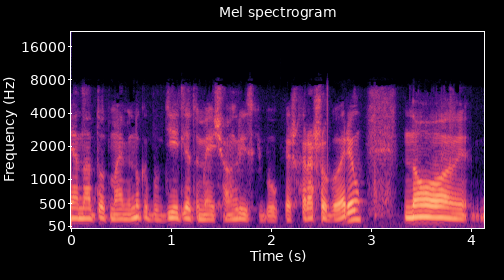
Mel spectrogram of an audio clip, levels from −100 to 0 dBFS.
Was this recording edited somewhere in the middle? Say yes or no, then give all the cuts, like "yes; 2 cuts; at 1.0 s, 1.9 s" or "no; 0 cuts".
no; 0 cuts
